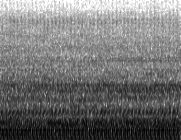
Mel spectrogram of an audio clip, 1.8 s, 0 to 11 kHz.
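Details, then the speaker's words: Firman WH3200iE dual-fuel generator running on propane, just switched to eco mode: low, even hum at a noticeably reduced, steady speed with no knocks, surging or hunting; normal eco-mode idle. "one last thought i just did put in eco mode so with a little luck between the cut you'll see how drastically the sound went down"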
